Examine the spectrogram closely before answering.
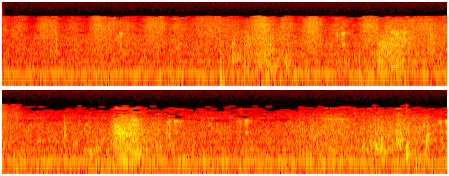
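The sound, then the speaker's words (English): Gentle water splashing from someone treading water, swimming a little and shivering in a pool, with soft irregular sloshes rising now and then over a steady low hum and continuous watery background noise. No one speaks. “treads water, swims a little, shivers a lot.”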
